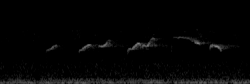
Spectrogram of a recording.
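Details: Morning birdsong: a series of quiet, short rising chirps and slurred whistled notes, each about a quarter second long and coming in close succession, over a low background hum.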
